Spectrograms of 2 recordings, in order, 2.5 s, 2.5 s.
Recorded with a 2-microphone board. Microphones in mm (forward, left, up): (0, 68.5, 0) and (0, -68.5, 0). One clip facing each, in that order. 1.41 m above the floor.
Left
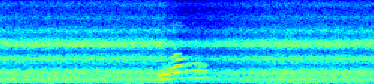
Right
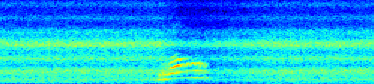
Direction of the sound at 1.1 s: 10° left (ahead or behind).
